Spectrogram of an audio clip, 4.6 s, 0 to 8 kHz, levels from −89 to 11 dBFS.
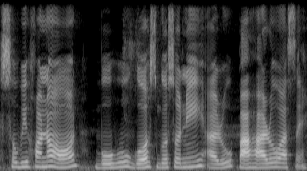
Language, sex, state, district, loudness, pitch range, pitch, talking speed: Assamese, female, Assam, Kamrup Metropolitan, -19 LUFS, 190-225 Hz, 205 Hz, 80 wpm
